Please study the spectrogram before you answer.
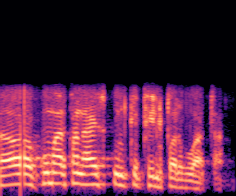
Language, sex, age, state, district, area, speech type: Hindi, male, 60+, Bihar, Madhepura, rural, conversation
